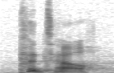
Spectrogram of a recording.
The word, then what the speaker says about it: Patel: the right way to say your last name Patel okay so I've been saying it right yes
